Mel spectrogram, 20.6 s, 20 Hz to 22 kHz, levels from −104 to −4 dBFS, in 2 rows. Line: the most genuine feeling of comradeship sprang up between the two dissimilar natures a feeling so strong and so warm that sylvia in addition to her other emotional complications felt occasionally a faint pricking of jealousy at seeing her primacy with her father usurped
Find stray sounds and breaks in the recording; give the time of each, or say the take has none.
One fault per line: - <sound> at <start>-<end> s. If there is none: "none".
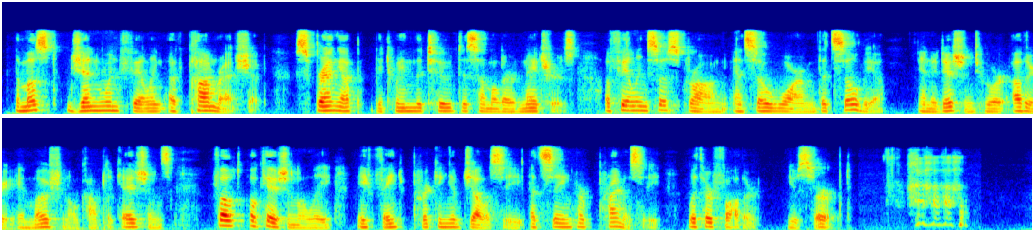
- laugh at 19.1-20.0 s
